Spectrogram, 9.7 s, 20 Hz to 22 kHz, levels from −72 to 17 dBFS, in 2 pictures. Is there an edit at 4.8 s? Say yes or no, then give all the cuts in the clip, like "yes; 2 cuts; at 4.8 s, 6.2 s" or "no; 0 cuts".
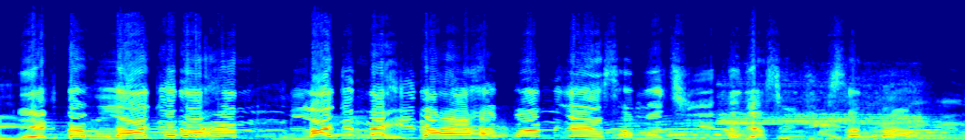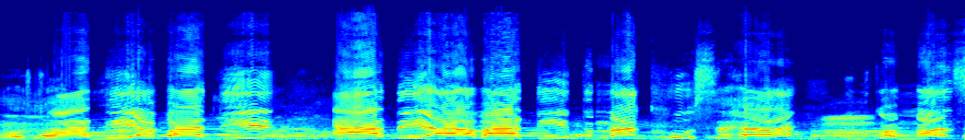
no; 0 cuts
